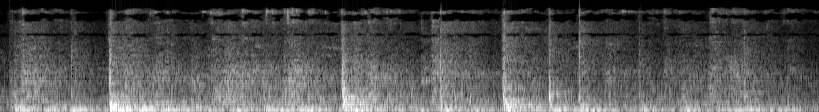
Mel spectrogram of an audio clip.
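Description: Gloved punches landing on a hanging heavy punching bag: a series of irregularly spaced thuds, the loudest about a second in, over background music.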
